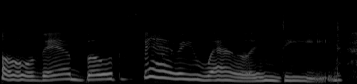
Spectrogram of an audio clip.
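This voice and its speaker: Using a put-on character voice, a woman speaks very slowly at medium pitch. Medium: video game. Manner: warm, affectionate, chatty.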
